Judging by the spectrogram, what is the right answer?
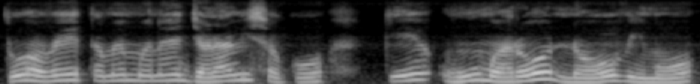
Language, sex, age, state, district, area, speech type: Gujarati, male, 18-30, Gujarat, Anand, rural, spontaneous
